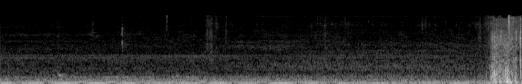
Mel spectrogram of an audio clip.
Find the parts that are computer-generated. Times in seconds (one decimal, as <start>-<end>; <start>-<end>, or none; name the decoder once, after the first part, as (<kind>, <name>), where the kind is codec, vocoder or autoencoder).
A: none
